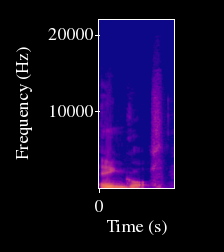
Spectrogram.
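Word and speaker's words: Inglis: is the ingalls lecture looks like english but it's pronounced ingalls and i would like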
